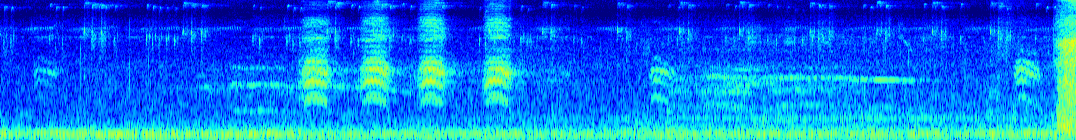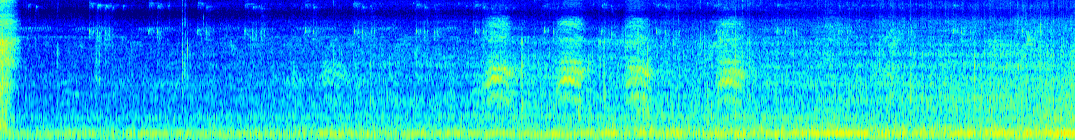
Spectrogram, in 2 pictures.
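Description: A bird calling: a run of four short calls about three seconds in and another four about sixteen seconds in. A short loud noise comes near the middle, over a low steady hum.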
